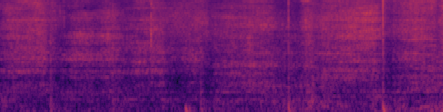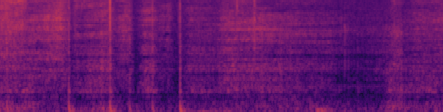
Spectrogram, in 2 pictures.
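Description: The backs of fingernails slowly rub and trace across the large, solid, smooth top of a white-finished wooden table. A steady, soft, scratchy rubbing hiss continues throughout, weighted toward a low, dull hum. Occasional sharper brief ticks stand out from the rubbing.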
